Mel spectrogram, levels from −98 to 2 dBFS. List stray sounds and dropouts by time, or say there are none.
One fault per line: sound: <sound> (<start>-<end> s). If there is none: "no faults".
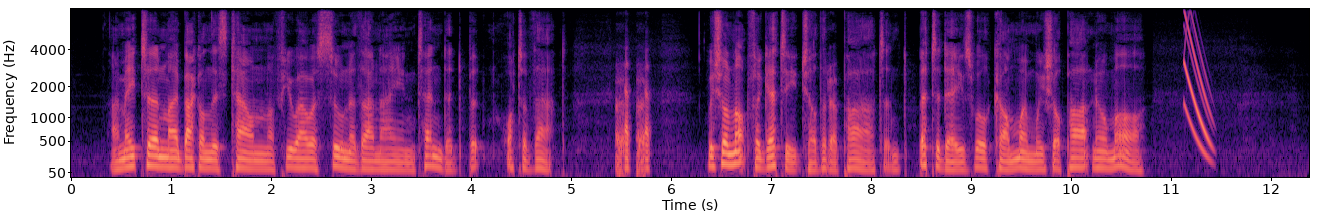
sound: laugh (5.4-5.8 s)
sound: chirp (11.1-11.5 s)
